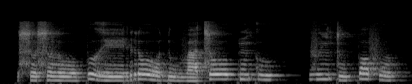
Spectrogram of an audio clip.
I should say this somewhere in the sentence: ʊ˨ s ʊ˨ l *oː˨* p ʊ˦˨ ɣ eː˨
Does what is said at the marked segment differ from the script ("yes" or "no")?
no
